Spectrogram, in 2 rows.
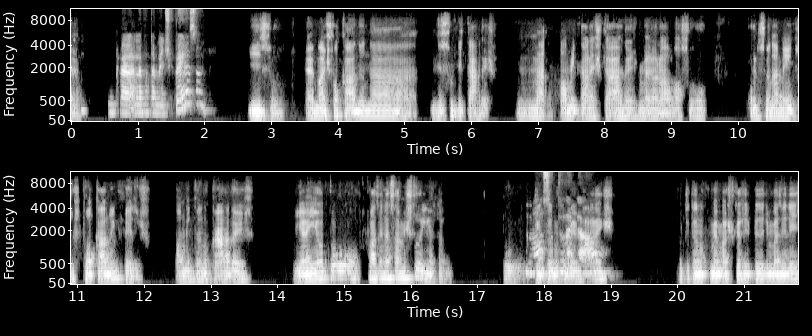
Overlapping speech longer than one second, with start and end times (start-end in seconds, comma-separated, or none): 17.7-19.0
